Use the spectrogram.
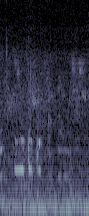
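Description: Hens in a coop cluck in a short burst of a few soft, close calls over a low steady background hum, with no talking.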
